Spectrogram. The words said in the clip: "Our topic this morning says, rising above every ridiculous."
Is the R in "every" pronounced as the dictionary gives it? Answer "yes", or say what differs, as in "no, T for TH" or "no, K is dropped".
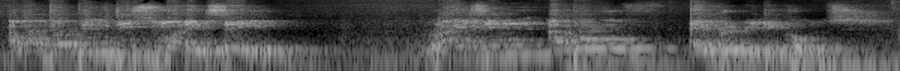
yes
